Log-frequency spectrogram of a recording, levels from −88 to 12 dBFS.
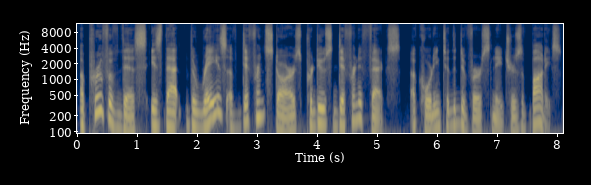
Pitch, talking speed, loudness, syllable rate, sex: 120 Hz, 155 wpm, -20 LUFS, 4.6 syllables/s, male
